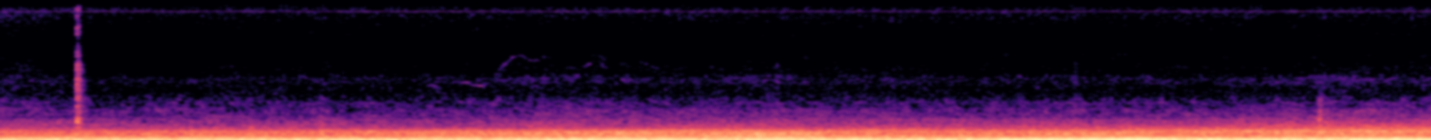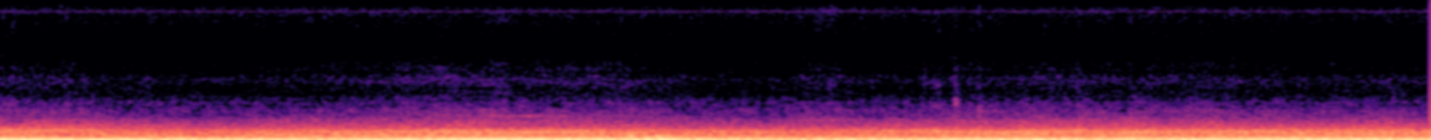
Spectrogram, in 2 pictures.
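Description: Low, steady rumble heard from inside a car waiting in traffic, with other vehicles passing outside; the rumble swells louder about seven seconds in.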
